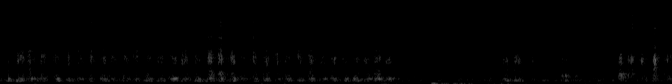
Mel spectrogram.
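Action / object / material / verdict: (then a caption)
scrape / wooden stylus on coated scratch-art paper / paper / none. A wooden stylus scratches the black coating of a flat scratch-art paper page in the middle of the picture. It makes quick, irregular runs of dry, rasping scratch strokes with a bright, papery edge. There is a quieter pause around the fourth second before a few more scratches.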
